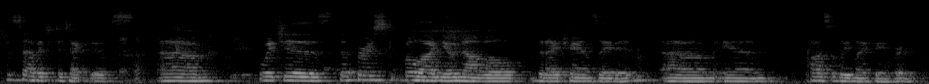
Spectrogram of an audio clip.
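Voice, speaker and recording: A middle-aged woman, a literary translator, reading aloud at a live event, her voice hoarse with a cold. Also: deep voice, fairly even intonation, measured pace, hardly any pauses, dark tone. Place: echoey indoor event space. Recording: very echoey room, distant mic.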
